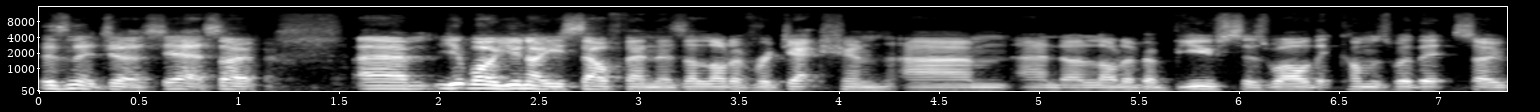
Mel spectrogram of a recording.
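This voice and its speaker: With an English accent, a man speaks at a medium pitch and fairly quick pace, his tone bright and sharp and his pitch variation ordinary, in a very clean recording with a silent background. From England, Leicester. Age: 30s. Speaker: sales coach. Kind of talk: interview. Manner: halting, many fillers.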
